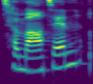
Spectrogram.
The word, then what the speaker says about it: Tomatin: Apparently it's Tomatin, like tomatoes.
